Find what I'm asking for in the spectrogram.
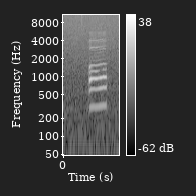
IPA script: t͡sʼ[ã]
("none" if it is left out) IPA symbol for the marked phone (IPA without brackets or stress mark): a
